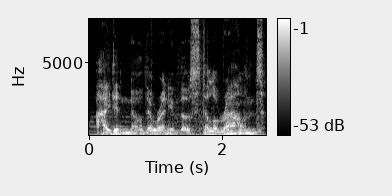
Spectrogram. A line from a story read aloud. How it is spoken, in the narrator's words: Barb hissed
